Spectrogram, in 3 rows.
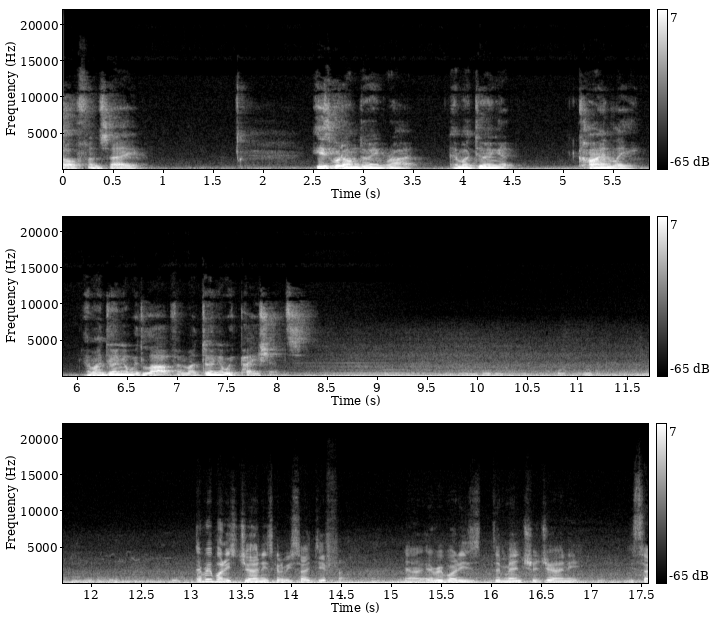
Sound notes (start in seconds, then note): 9.8 birds chirping; 9.8 gentle ambient music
